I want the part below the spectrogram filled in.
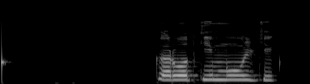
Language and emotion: Russian, sad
